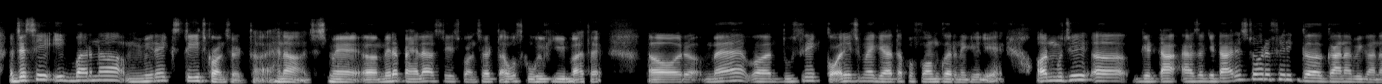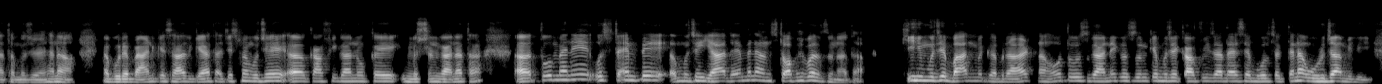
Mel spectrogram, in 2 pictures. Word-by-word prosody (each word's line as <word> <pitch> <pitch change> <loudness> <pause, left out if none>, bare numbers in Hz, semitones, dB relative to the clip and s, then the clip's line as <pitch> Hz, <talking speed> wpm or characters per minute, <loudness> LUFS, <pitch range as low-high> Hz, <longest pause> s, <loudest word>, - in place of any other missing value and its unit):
जैसे 185 +6 +4 0.2
एक 170 -3 -3
बार 185 0 +3
ना 200 +1 -1 0.2
मेरा 145 +6 -1
एक 180 - -6
स्टेज 165 0 -1
कॉन्सर्ट 115 -6 +1
था। - - -5
है 135 - 0
ना? 125 -3 +3
जिसमें 120 +1 +1
अ, 110 0 +4
मेरा 140 +7 +2
पहला 145 +4 +2
स्टेज 135 -2 -9
कॉन्सर्ट 125 +2 -3
था - - +1
वो 130 +2 0
स्कूल 125 -2 -2
की 130 - -7
ही 125 - +2
बात 125 -1 +1
है। - - -1 0.6
और 115 0 +2
मैं 135 +6 +1
अ, 130 -3 0
दूसरे 135 +7 -6
कॉलेज 150 0 +2
में 150 0 -1
गया 130 -1 +3
था 135 - -3
परफॉर्म 125 -1 -2
करने 120 -3 -1
के 115 0 -6
लिए 110 - -3 0.4
और 165 - +6
मुझे 180 +4 0
अ, 210 - -10 0.5
गिटा 135 +1 +2
ऐज़ 135 +1 0
अ - - -4
गिटारिस्ट 145 - 0
और 240 -1 0
फिर 230 -1 -3
एक 215 -2 -8 0.3
गाना 130 0 +2
भी 125 0 -4
गाना 110 -2 -4
था - - -4
मुझे, 110 0 -5
है 110 +3 -3
ना? 125 -3 +2 0.4
मैं 130 - +1
पूरे 125 -1 +4
बैंड 120 +4 +2
के 140 - -3
साथ 130 0 +2
गया 135 - +4
था - - -3
जिसमें 160 +3 -3
मुझे 160 +3 +1
अ, 145 - +6
काफ़ी 140 +1 -3
गानों 140 0 -2
के 145 0 +2 0.2
मिश्रण 125 +1 -3
गाना 125 +2 +3
था। - - -3 0.3
अ, 145 - +8
तो 205 +1 -1
मैंने 210 +3 0
उस 190 -2 -5
टाइम 200 -1 0
पे 205 -1 +2
अ, - - -4
मुझे 160 +2 -2
याद 150 0 +4
है 165 - -2
मैंने 195 0 -2
अनस्टॉपेबल 175 +1 0
सुना 100 -4 -6
था - - -8 0.4
कि 190 0 +3
मुझे 180 +1 +2
बाद 150 +2 +5
में 165 -1 -10
घबराहट 130 -3 0
ना 135 - -1
हो 145 +6 -6
तो 170 - -4
उस 170 - -5
गाने 145 +3 +2
को 170 0 -4
सुनके 160 0 -5
मुझे 160 0 -1
काफ़ी 150 +1 +3
ज़्यादा 150 -1 +1
ऐसे 145 0 -2
बोल 145 0 -2
सकते 140 +1 -4
हैं 155 - -2
ना 180 - +6
ऊर्जा 140 +2 +5
मिली। 120 -6 -10
145 Hz, 230 wpm, -22 LUFS, 125-165 Hz, 0.6 s, अ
